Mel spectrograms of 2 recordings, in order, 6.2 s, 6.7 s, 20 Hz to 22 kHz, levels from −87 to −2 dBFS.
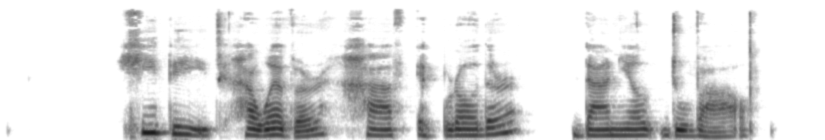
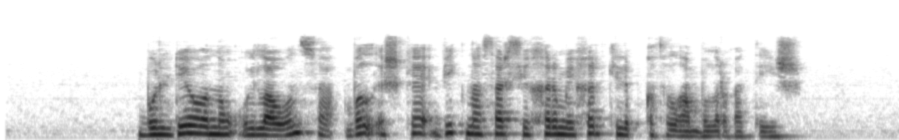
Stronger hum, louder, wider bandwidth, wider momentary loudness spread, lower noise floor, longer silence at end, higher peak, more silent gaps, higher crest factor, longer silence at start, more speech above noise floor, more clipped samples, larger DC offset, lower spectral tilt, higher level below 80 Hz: neither; second, -23 LUFS vs -19 LUFS; first, 16.5 kHz vs 7.6 kHz; about the same, 13 LU vs 13 LU; first, under -90 dBFS vs -65 dBFS; second, 0.55 s vs 0.8 s; second, -6 dBFS vs -2 dBFS; neither; about the same, 18 dB vs 18 dB; second, 0.9 s vs 1.05 s; first, over 67 dB vs 46 dB; neither; neither; second, -5.5 dB/octave vs -7 dB/octave; second, -66 dBFS vs -58 dBFS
